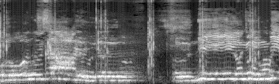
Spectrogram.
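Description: A group of voices chanting a song together in long held notes, breaking off briefly about halfway through and then starting up again, with a few sharp claps.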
